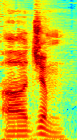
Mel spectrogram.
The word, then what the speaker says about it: ağacım: rengim, my color, or ağaç means tree. I mean the with leaves and branches, not the number. My pronunciation is probably confusing. I mean the tree, so not the number again. So my tree. So ağacım. When you put this personal ending on it, it becomes ağacım.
